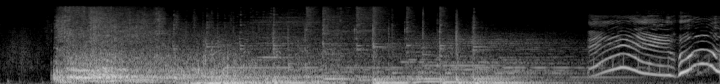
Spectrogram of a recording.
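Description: A loud roar erupts in the video game Disney Dreamlight Valley, a deep rumbling growl that swells and slowly fades over several seconds, followed by warbling, pitch-sweeping tones at the end.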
